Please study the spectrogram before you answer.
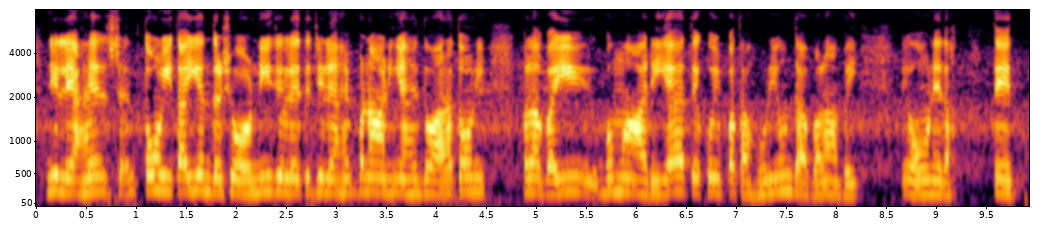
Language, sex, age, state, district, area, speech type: Dogri, female, 30-45, Jammu and Kashmir, Samba, urban, spontaneous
